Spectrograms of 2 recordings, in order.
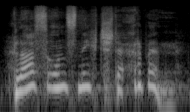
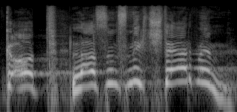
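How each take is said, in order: First: Slow, hushed desperate prayer; a softer echo of the plea; quieter repeated plea. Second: Slow, rising plea in fear; desperate prayer. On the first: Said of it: "Und du fängst an zu denken". (leises, langsames Flehen) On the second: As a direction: beg God not to let you die. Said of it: "Und du fängst an zu denken, Gott". (verzweifeltes, langsames Flehen) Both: Acted.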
